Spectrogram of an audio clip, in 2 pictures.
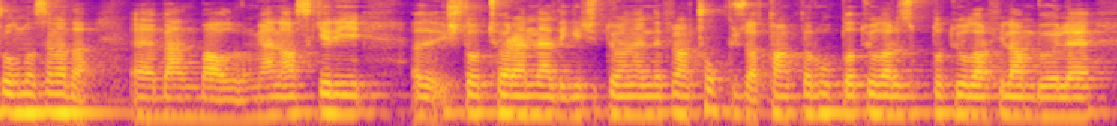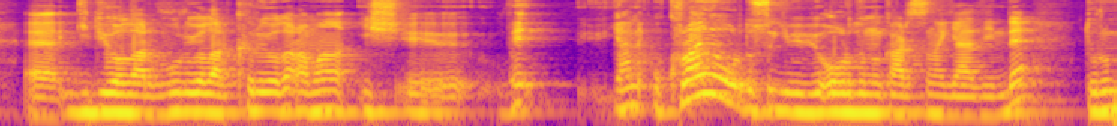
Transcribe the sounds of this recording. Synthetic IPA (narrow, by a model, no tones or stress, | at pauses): ʃo̞lˠmas̬ɯnad̪abænbaːlˠɯjo̞ɾumjaːniascʰe̞ɾij | ɛiʃt̪ʰɛot̪ʰø̞ɾænlʲæɾd̪ɛɟe̞t͡ʃʰi̥ːøɾænlʲeind̪ɛfilʲant͡ʃʰo̞k̚ɟyzælʲt̪ʰaŋklˠaɾɯɦoplˠat̪ʰɯjo̞lˠaɾzɯplˠat̪ʰɯjo̞lˠaɾfilʲanbø̞jlʲɛ | ɟid̪ijo̞lˠaɾvuɾujo̞lˠaɾkʰɯɾɯjo̞lˠaɾamaiʃ | vɛ | jaːniʔukɾajnaoɾd̪us̬uɟibibio̞ɾd̪ununkʰaɾʃɯ̥sɯnaɟælʲd̪iːnd̪ɛd̪̥uɾum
